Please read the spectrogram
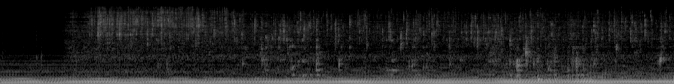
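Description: Kitchen tap turned on about a second in, water running steadily into a stainless steel sink and splashing over hands being rinsed. Under it a low steady drone from the score runs throughout.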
